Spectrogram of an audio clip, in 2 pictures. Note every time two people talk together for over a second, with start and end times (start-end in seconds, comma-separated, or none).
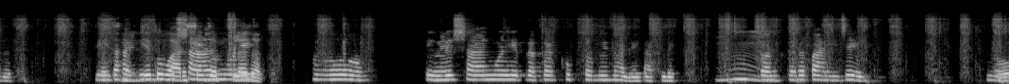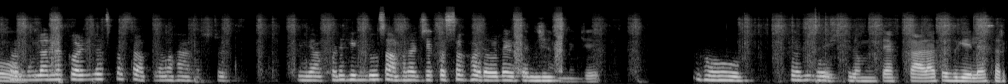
1.0-2.5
